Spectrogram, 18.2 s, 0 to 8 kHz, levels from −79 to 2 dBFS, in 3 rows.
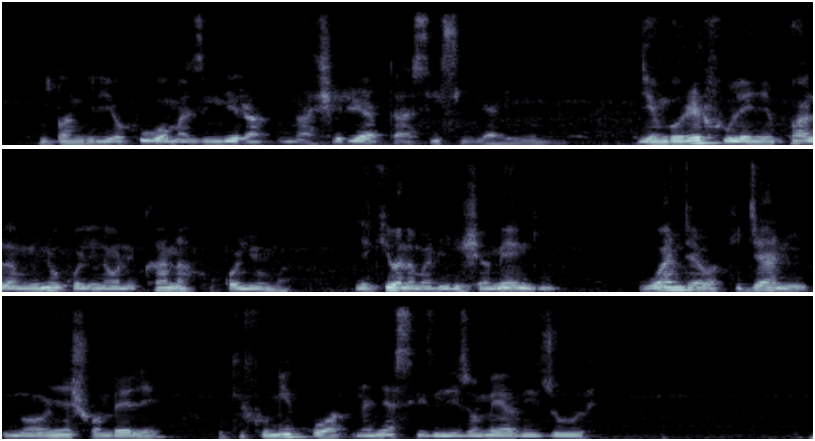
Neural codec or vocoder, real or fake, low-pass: codec, 16 kHz, 4 kbps, X-Codec, HuBERT features, trained on balanced general audio; fake; 7.2 kHz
